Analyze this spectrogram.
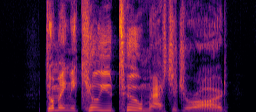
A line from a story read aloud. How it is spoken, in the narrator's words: he rasped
